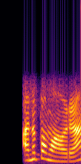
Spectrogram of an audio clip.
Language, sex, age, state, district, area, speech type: Kannada, female, 30-45, Karnataka, Koppal, rural, conversation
